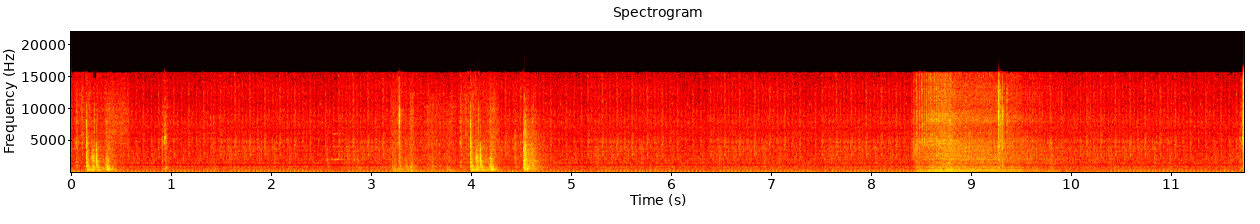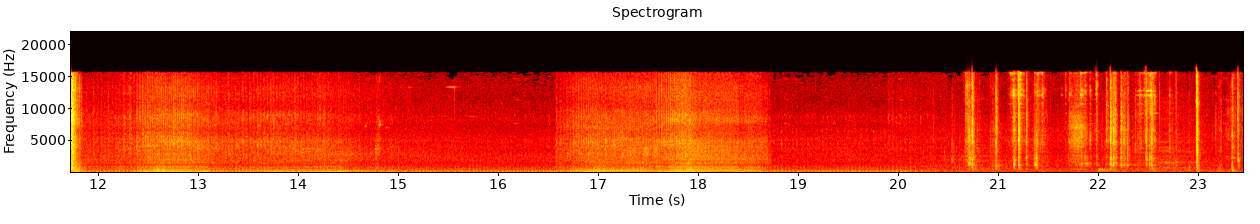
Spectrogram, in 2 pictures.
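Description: Car engine running at idle and revved up and back down three times, then switched off about 20 seconds in, followed by a quick series of clicks like keys and door handling.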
